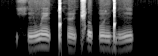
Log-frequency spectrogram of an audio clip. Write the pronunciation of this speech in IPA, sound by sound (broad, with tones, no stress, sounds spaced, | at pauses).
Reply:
x ĩ˩˥ w ɛ̃˥˨ ǃʰ œ̃˧˩˧ ǁ o˥˨ p õ˥ ɡ͡ǃ ĩ˧˥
